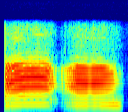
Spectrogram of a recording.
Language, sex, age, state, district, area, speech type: Assamese, female, 60+, Assam, Charaideo, urban, conversation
